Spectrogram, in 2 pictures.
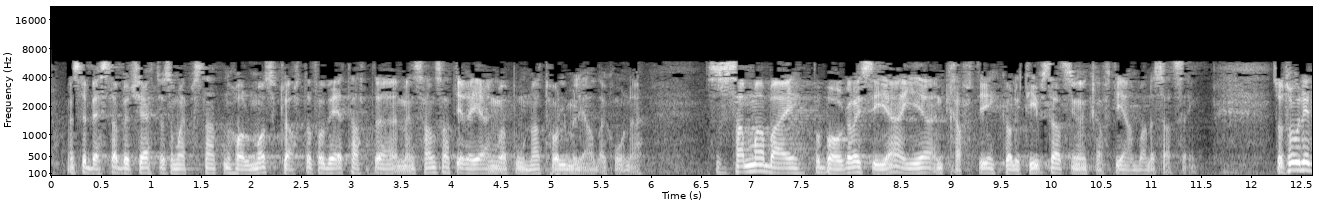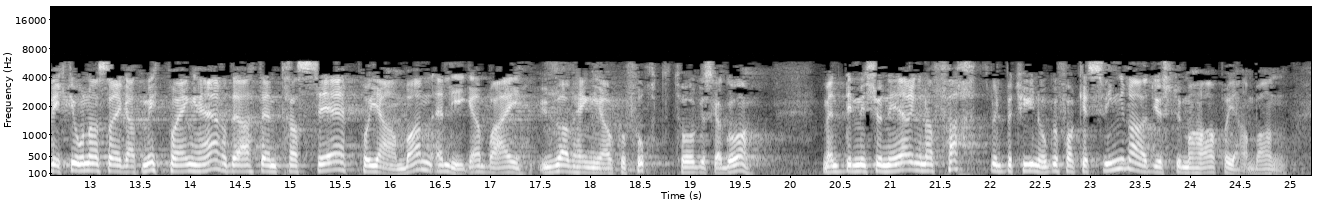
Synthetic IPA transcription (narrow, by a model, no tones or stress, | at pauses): mɛ̰nsd̪ɛbɛst̪əɑbʉd̪ʂɛt̪ːəsɔmʁɛpɾʁɛsən̩t̪ɑnt̪nəɦɔlmɔʏskʰlɑːʁt̪əɔfoːʋeːt̪ʰɑt̪ːəmɛ̰nshɑnsɑt̪ːɪʁɛjeːɾɪ̰ŋənʋɑ̰ːpʰɔʉ̰nːɑt̪ʰɔlːmɪ̰lɪ̰ɑ̰ʁd̪ə̰ʁkʰʁṵːnə̰ | sɔsɑmɑʁbæɪpʰɔbœɾɡəlɪsiːə̰jiːʁɛ̰ɪnkʰɾɑft̪ɪkʰɔlɛk̚t̪ʰiːʋsɑt̪snɪŋɔɛ̰nkʰɾɑft̪ɪjæʁnbɑːnəsɑ̰t̪sɪ̰ŋ | sɔɛt̪ʰʁuːd̪ɛæʋɪkt̪ɪʊnːəʁst̪ɾeːkɑt̪mɪt̪̚pʰɔɛŋːhæːɾd̪ɛɑt̪ɛɪnt̪ʰɾɑseːpʰɔjæʁnbɑːnn̩æliːɡəbɾæɪʉːɑʋhɛŋːɪɑʋkʰʊɾfʊɾt̪ʰːoːɡəskɑɡoː | mɛnd̪ɪmɛnsɪʊneːɾɪŋənɑʋfɑɾt̪ʋɪlbət̪ʰyːnuːɡʊfɔʁkʰɛsʋɪŋːʁɑːd̪ɪʊsd̪ʉmɔɦɑːpʰɔjæ̰ʁnbɑ̰ːnn̩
